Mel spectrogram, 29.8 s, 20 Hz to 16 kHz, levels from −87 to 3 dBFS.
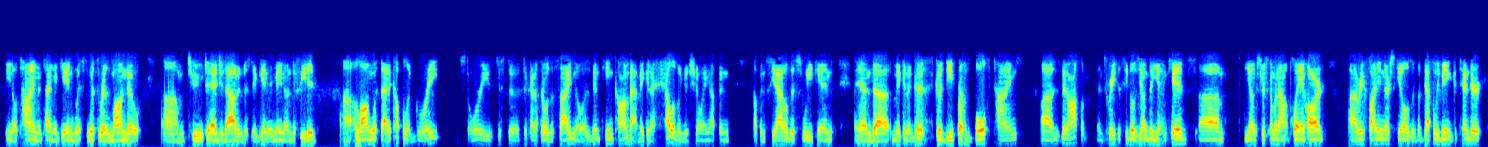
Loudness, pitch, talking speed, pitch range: -27 LUFS, 105 Hz, 190 wpm, 95-110 Hz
